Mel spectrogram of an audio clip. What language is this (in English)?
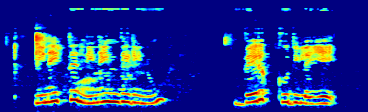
Tamil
